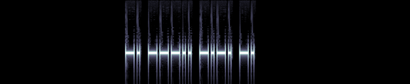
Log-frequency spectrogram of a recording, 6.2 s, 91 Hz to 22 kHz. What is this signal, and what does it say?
Morse code, heard as a keyed tone, about 28 wpm, 700 Hz. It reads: N8CN
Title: USA Call Signs - 4 Characters - Repeated 2x - 28wpm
